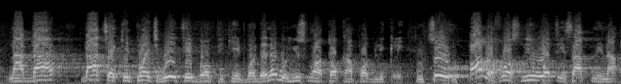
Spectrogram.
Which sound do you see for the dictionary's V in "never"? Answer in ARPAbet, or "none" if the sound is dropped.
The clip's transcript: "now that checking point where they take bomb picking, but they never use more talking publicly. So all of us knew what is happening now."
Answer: W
